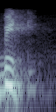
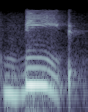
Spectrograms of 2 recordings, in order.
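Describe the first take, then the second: First: The vowel is cut short. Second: The vowel is held long. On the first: The speaker calls it wrong. "Not beat" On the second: The speaker calls it right. "It's beat. E. The elongation of E is there still"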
